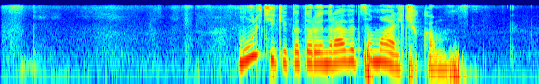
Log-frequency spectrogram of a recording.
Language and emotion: Russian, positive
